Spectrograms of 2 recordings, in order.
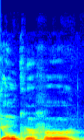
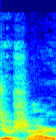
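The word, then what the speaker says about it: Yocaher: Do you remember the Yokoher aluminum decks? Oh, Yoshire? Yokoher is what they're called. Oh, that's how they're actually pronounced? Yeah, it's Yokoher. I thought it was Yoshire. No, it's Yokoher.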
